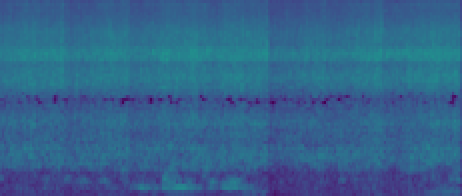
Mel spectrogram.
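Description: Shallots, garlic and tomatoes frying in hot oil in a kadai: a steady sizzle. The tomatoes have cooked down to a soft mash, ready for the coconut.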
